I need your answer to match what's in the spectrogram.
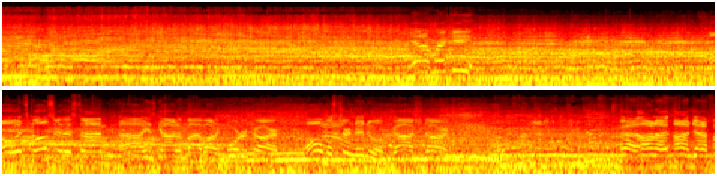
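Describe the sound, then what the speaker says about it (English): A loud, steady aircraft rotor and engine drone fills the whole stretch, with people talking and shouting over it. "It's a helicopter."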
